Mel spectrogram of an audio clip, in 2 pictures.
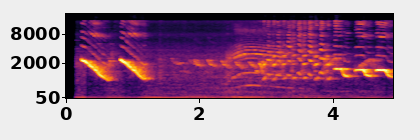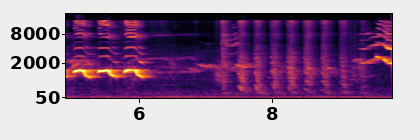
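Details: Chinese hwamei singing actively while opening its wings, a loud varied song of downslurred whistles, then rapid repeated rolling slurred notes, switching to quieter fast trills and buzzy phrases, indoors.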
